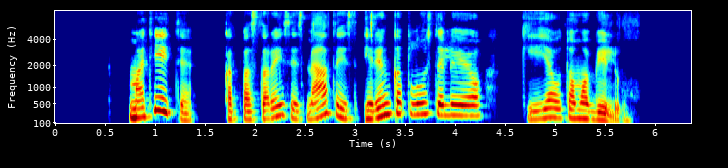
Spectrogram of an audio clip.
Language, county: Lithuanian, Tauragė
